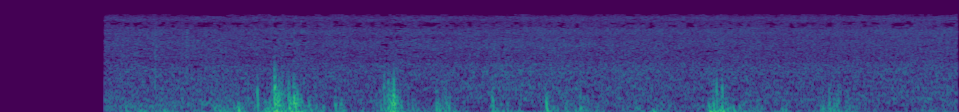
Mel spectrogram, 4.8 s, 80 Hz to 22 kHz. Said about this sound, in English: That's the sound of wildfire destroying over 50,000 acres of land in Eastland, Texas, around 120 miles west of Dallas.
